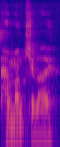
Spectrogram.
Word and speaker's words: homunculi: but yes um firstly Eddie it's homunculi oh okay that's how you pronounce that word it's used quite routinely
